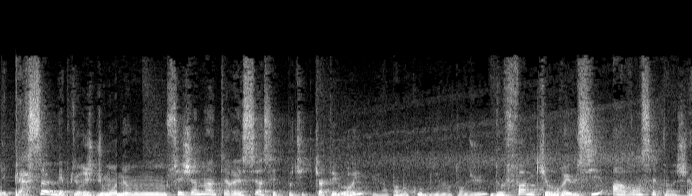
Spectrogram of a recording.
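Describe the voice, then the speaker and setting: A man's voice: fairly high pitch, darkish tone. A young man hosting a video countdown, reading a scripted list with casual, joking asides to the viewer. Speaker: YouTube host. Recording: echoey room with background music. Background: music bed.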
